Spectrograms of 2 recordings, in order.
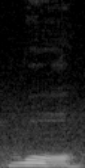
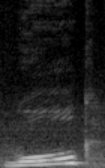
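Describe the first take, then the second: First: The name ends without a g sound. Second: The name ends with a g sound. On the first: The speaker calls it right. "Pronounced War" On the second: The speaker calls it wrong. "is it pronounced Warg?"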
